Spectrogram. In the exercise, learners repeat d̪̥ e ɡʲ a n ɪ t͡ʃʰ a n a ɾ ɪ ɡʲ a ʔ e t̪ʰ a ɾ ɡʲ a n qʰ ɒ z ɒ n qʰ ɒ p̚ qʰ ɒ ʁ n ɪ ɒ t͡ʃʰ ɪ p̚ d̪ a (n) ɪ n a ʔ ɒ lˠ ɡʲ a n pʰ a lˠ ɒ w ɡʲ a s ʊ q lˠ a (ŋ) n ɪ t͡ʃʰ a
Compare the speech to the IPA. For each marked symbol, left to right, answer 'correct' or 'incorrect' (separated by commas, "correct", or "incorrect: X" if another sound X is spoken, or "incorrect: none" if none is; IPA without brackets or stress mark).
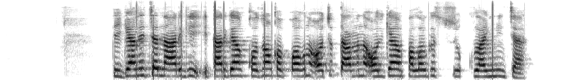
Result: incorrect: m, correct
